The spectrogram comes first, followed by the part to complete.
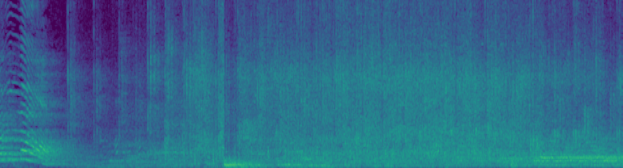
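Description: A sung note slides down and ends. About three seconds in there is a thump, then audience clapping and chatter build in a large hall. A steady held tone, likely music starting, comes in near the end.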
